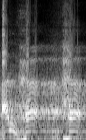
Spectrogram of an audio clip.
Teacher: Suaranya di tenggorokan dan tergetar di dada kita. Setiap huruf ha seperti itu. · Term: izhar halqi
